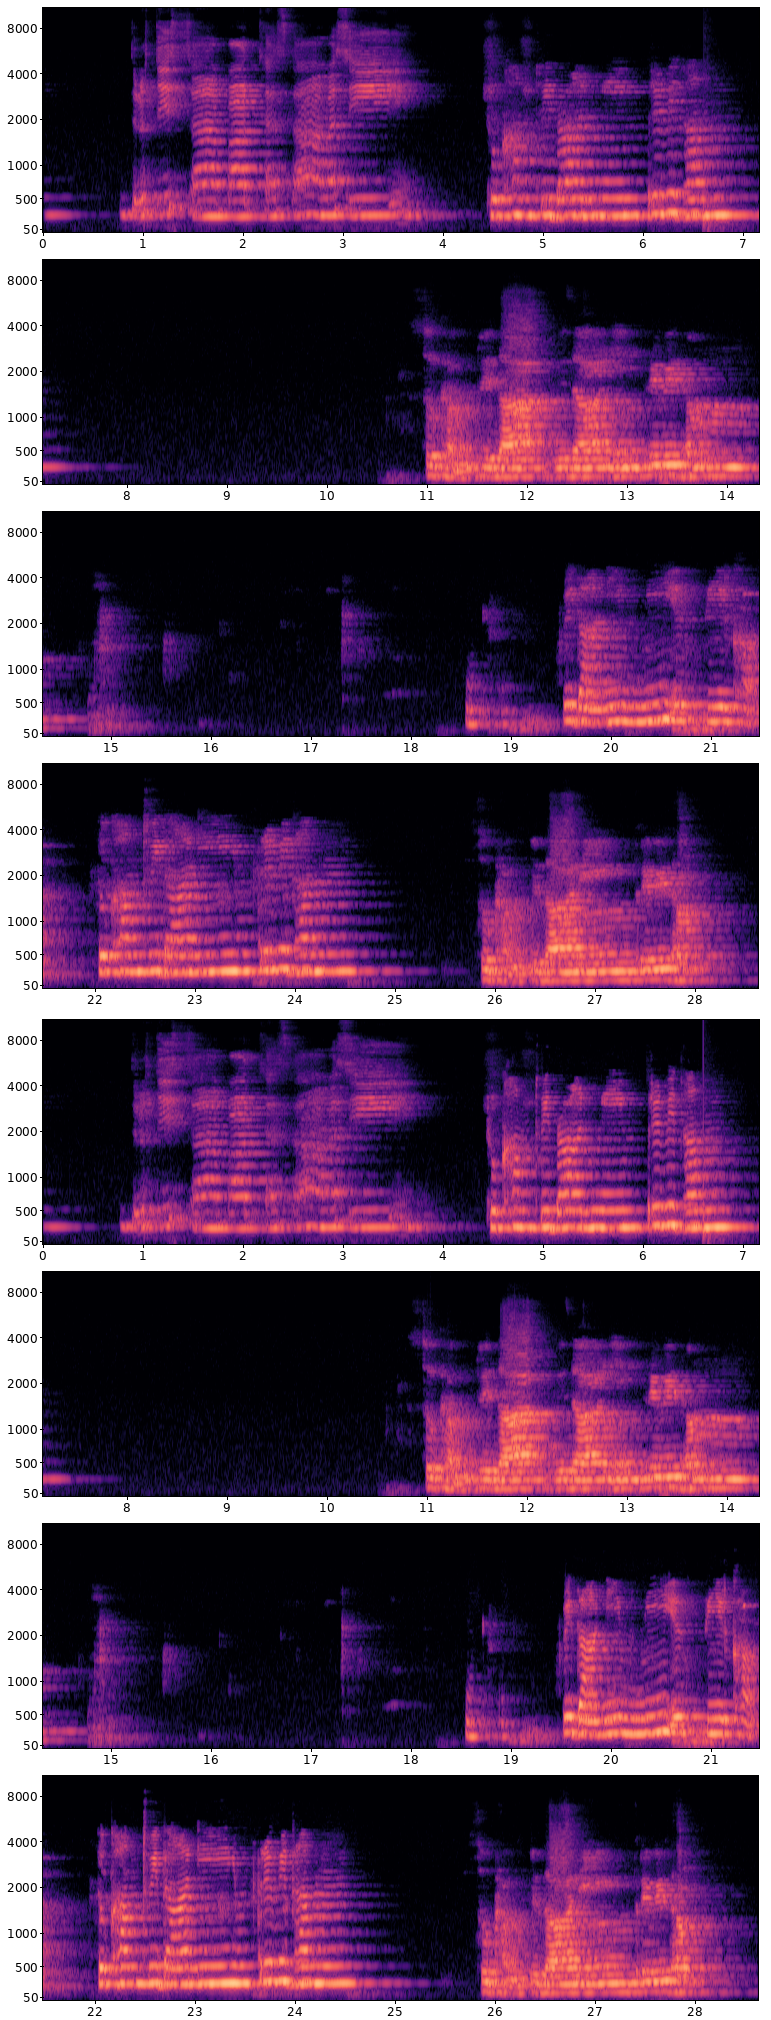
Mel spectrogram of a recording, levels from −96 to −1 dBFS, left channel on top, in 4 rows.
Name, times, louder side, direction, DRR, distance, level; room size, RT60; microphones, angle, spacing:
voice 1, 0.8-3.7 4.4-4.5, left 1 dB, 40° left, 2 dB, 0.7 m, -33 dB
voice 2, 4.4-6.9 18.5-18.7 19.5-21.5 22.0-24.6, right 2 dB, 60° right, 6 dB, 0.4 m, -24 dB
voice 3, 11.0-14.2 14.8-15.0 19.1-19.2 20.8-20.9 25.8-27.9, equal, 80° right, -2 dB, 1.0 m, -25 dB
4.0 x 3.7 x 3.0 m, 0.99 s
head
